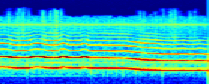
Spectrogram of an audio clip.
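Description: Film background score: a single high, sustained melodic note with a wavering pitch. It slides down to a lower note about halfway through.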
